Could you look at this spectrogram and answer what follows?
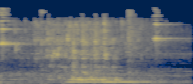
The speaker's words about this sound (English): What a noise. Sounds like the water's being cut off. But who had fun doing that? The lawyer, I suppose.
